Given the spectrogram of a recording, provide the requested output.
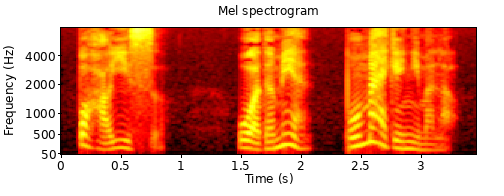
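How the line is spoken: Cold, curt. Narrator (Chinese): 店老板却冷冷的说

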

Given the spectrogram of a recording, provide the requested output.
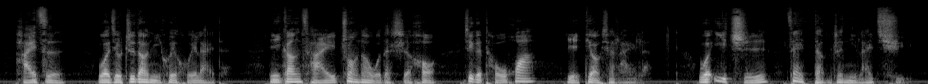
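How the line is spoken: Old man, smiling. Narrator (Chinese): 那个老绅士就微笑着对他说

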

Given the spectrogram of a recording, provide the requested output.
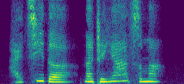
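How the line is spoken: Soft whisper. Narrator (Chinese): 丽莎再一次小声地对这个小男孩约尼说

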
